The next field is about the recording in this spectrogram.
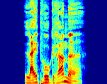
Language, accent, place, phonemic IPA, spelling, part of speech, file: German, Germany, Berlin, /laɪ̯poˈɡʁamə/, Leipogramme, noun, De-Leipogramme.ogg
- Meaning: nominative/accusative/genitive plural of Leipogramm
